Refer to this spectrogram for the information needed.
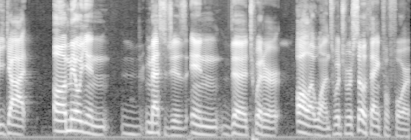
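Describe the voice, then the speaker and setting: A man with a bright, sharp tone speaks at a fairly slow pace with ordinary pitch variation. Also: medium pitch for a man, very clean recording, silent background. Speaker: podcast host. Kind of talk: casual chat. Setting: home recording in a hot room. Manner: occasional stutter.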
